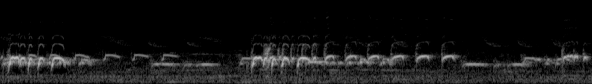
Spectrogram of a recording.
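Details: Zebra dove of local stock calling to a rival, giving two bursts of quick, bubbling coos on an even pitch, each burst ending in a few spaced, longer notes.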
